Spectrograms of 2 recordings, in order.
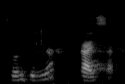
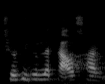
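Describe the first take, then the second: First: The surname is said with a 'y' sound: Kaysar. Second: The surname is said with an 'ow' sound: Kausar. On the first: The speaker calls it right. "কায়সার" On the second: The speaker calls it wrong. "Shahidullah কাউসার না"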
